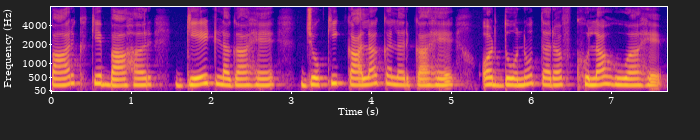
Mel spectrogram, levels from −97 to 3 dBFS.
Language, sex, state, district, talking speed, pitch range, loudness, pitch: Hindi, female, Jharkhand, Ranchi, 140 wpm, 225-245 Hz, -15 LUFS, 235 Hz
